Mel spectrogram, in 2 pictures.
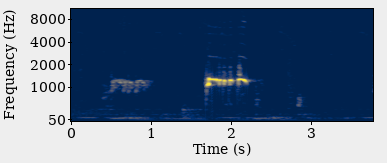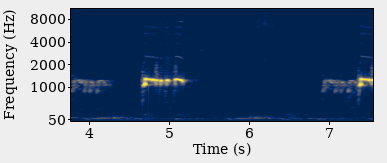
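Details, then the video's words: Vocal local zebra dove, big-voiced, repeating staccato cooing phrases: soft rolling trills answered by louder, crisply pulsed bursts, about twenty phrases a minute, with a faint low rumble throughout. "Perkutut lokal gacor suara besar"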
